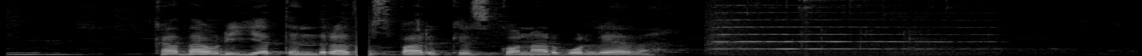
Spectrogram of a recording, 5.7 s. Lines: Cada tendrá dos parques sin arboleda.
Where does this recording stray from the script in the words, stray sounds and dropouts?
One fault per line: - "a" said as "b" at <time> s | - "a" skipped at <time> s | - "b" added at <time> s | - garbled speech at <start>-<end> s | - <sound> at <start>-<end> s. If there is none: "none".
- "orilla" added at 1.1 s
- dropout at 1.8-1.9 s
- "sin" said as "con" at 2.5 s
- squeak at 3.5-5.1 s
